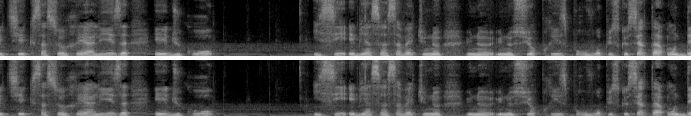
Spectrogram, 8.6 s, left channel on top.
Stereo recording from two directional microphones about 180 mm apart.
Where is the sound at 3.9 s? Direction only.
45° left (ahead or behind).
